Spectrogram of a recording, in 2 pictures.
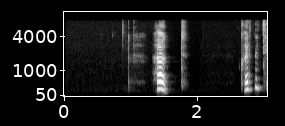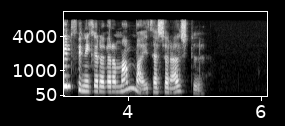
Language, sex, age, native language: Icelandic, female, 50-59, Icelandic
